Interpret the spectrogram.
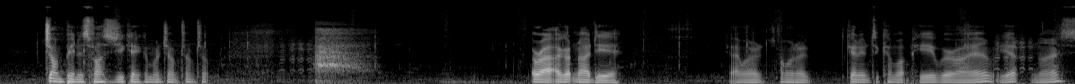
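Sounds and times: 
speech: 0:00.5 - 0:02.6, 0:05.3 - 0:06.3, 0:07.3 - 0:10.7
video game sheep bleat: 0:02.6 - 0:03.8, 0:09.8 - 0:10.6.

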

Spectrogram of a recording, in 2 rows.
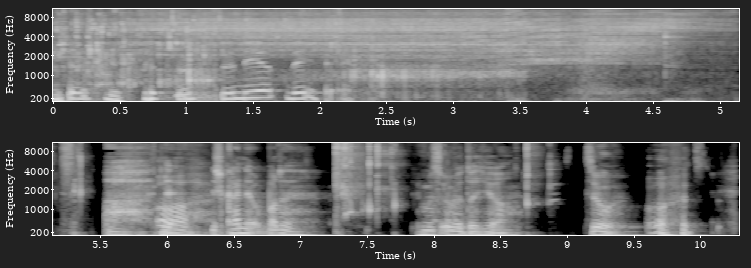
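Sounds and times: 
speech: 0:00.1 - 0:02.4, 0:06.0 - 0:07.2, 0:07.9 - 0:10.2
Erzquell Siegerländer premium pilsner beer bottle opening hiss: 0:00.6 - 0:05.2.

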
